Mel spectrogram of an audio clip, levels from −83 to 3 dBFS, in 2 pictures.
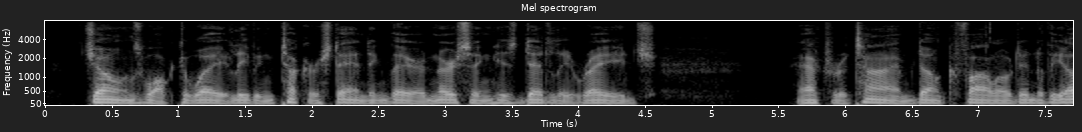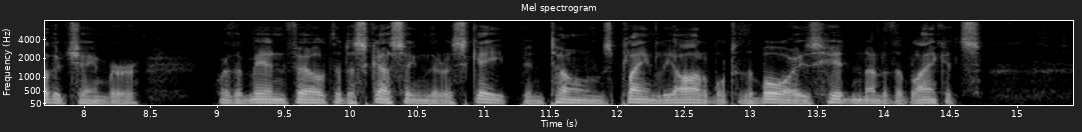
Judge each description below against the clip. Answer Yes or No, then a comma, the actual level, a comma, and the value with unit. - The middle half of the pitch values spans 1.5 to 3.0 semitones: Yes, average, 2.7 semitones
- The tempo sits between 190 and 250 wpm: No, average, 150 wpm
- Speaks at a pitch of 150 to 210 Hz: No, very low, 90 Hz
